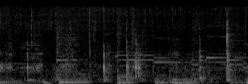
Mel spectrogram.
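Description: Chopped onion, garlic and thyme sizzling quietly in hot oil in a frying pan, stirred with a wooden spatula that scrapes and clicks lightly against the pan. The aromatics are being softened over medium heat.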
